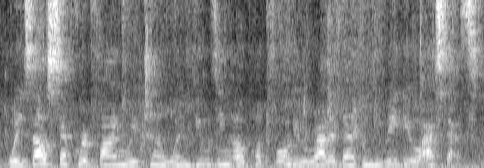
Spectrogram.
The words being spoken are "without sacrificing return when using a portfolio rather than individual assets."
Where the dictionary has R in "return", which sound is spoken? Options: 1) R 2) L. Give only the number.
1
